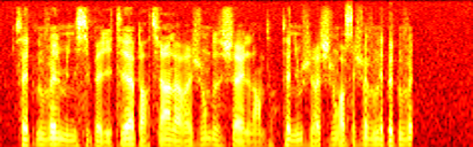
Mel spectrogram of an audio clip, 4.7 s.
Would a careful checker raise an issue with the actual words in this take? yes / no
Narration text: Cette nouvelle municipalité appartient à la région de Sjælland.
yes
